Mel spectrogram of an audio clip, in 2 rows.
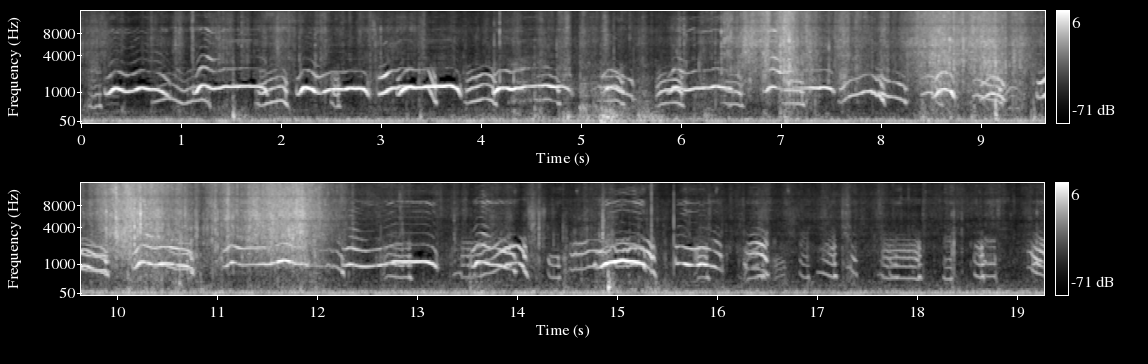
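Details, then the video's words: Seven newborn German Shepherd puppies, four males and three females, in their first hours after birth on May 7–8, 2017, whimpering and whining together in dense overlapping rising-and-falling cries, with a burst of rustling noise midway. "The sounds of 7 newborn German Shepherd Puppies"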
